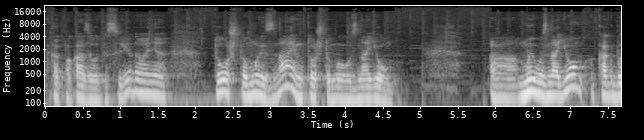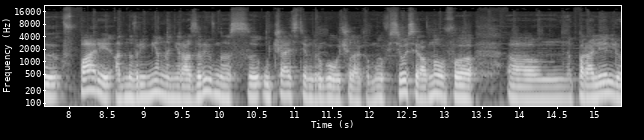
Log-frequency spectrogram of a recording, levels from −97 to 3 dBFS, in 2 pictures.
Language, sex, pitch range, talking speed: Russian, male, 125-155 Hz, 115 wpm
